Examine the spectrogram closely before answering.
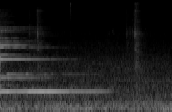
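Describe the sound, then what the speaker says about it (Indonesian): One clear bell strike marks debate timing, ringing with a bright, sustained tone that fades slowly over quiet background hum. "Akan terdapat suara bel dengan bunyi sebagai berikut."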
